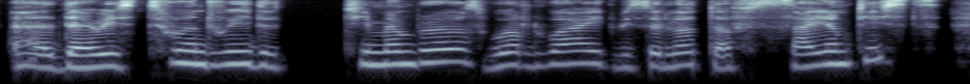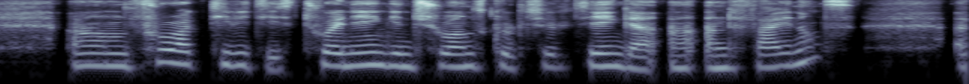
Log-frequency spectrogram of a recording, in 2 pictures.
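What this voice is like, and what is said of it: French accent. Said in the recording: “This is a French company. You can recognize that with my accent, I guess.”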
